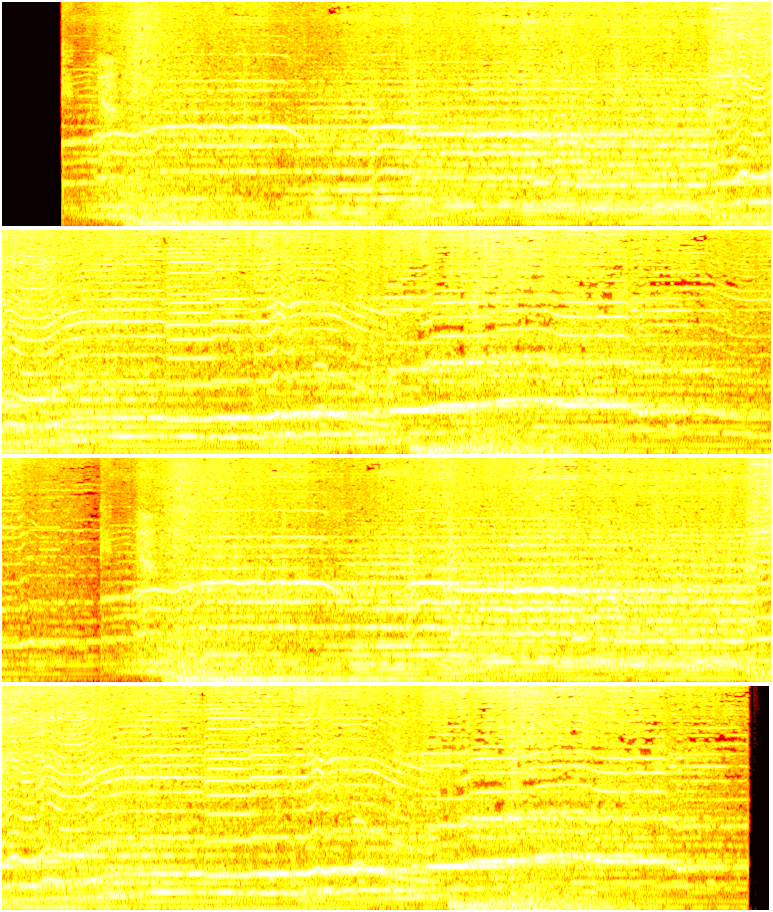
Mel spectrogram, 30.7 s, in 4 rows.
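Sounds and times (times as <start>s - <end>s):
sad background music: 0.6s - 30.5s.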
